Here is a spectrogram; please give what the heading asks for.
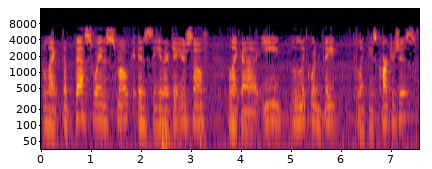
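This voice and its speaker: A man's voice: fairly low pitch, slow pace. A man chatting casually in a laid-back, slangy stoner manner, rambling and swearing as he hosts. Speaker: podcast host. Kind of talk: casual chat, giving advice. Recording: muffled lo-fi with background noise.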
